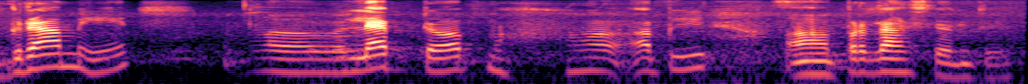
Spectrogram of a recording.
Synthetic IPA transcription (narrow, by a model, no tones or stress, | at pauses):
ɡɾaːme | lɛpʈɔp | ɐpi | pɾɐd̪aːsjɐnt̪e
